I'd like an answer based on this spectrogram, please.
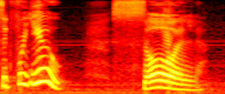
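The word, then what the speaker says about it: sol: word for sun in Spanish listen as I pronounce it for you soul soul now let's say it together Soul now say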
